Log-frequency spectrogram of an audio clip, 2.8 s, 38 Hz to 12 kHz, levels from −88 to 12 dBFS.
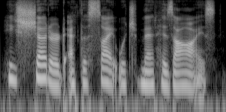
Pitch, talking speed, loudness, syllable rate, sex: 160 Hz, 190 wpm, -18 LUFS, 4.2 syllables/s, female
